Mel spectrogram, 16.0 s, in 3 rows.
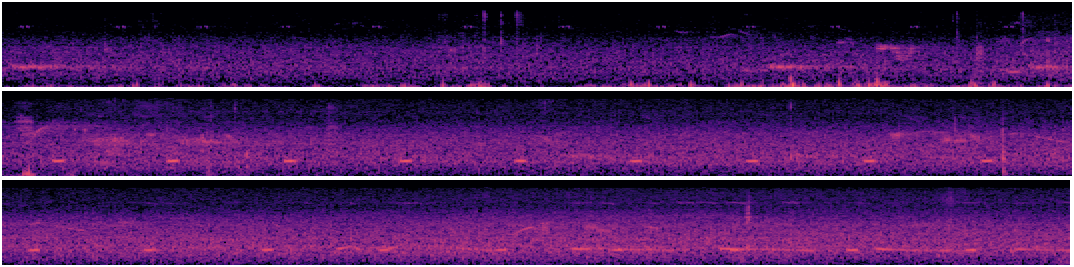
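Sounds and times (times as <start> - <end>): birds chirping: 5.1 - 16.0
wavering bird call: 5.6 - 16.0.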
